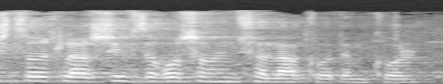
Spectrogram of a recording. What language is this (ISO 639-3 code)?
heb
